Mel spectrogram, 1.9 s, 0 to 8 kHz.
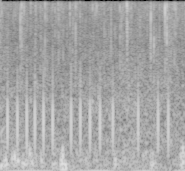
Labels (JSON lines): {"label": "biophony, rattle", "recorder": "SoundTrap 500"}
